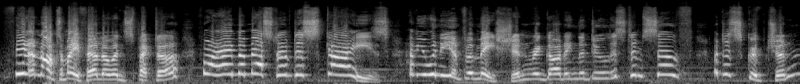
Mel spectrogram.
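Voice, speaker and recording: An excitable gentleman inspector from a video game, pitched far up and swooping wildly. The delivery is pompous and grandiose, bright and forceful, every phrase a flourish. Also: moderate pace, few pauses, full character voice. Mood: boastful. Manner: flowery, theatrical, grandiose. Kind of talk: video game dialogue read aloud.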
